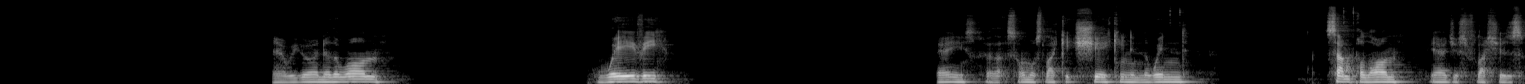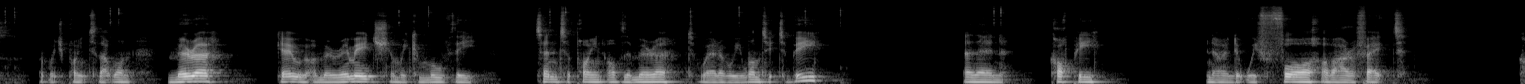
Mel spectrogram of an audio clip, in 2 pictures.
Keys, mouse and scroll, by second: 0.4 click, 1.6 click, 4.6 click, 5.8 click, 8.0 click, 11.7 click, 13.4 click, 15.3 click, 16.3 click, 19.2-19.5 drag, 20.7 click, 22.1 click, 23.3 click, 24.0 click, 25.1 click, 30.1 click.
